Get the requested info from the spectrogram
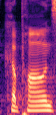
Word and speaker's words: Capone: So it's Mike, period, Capone, C-A-P-O-N-E, dot R-A.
